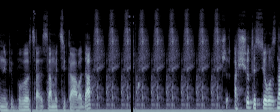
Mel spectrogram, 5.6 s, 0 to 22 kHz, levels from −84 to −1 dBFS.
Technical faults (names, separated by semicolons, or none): mains hum; corrupt frame decoded; broken-record loop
